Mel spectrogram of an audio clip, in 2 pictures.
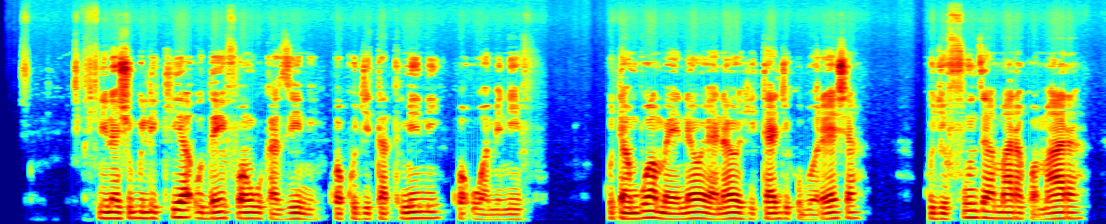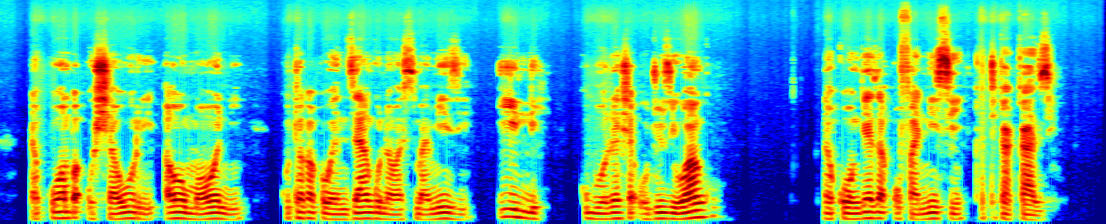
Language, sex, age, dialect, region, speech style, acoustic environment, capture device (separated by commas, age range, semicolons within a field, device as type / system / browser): Swahili, male, 25-34, Kenya - Mombasa, Kenya, focused, silence, mobile / Linux / Chrome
